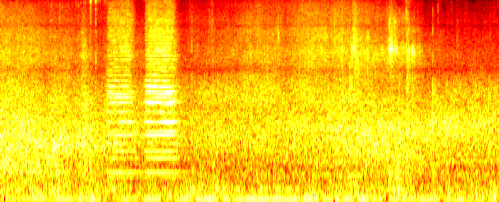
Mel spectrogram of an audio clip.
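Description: A large truck rumbles past at speed.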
